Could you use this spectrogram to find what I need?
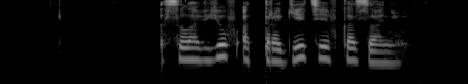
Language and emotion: Russian, neutral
